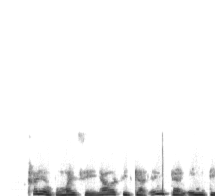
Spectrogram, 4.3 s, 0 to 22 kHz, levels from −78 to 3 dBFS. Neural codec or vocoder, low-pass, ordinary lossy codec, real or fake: none; 7.2 kHz; none; real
